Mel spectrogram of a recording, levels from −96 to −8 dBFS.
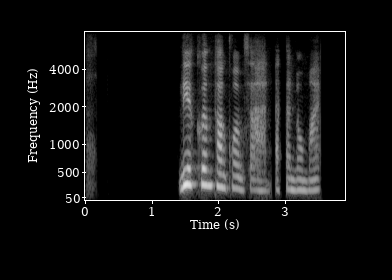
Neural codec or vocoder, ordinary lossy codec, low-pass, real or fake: codec, 16 kHz, 0.8 kbps, ZipCodec; none; none; fake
